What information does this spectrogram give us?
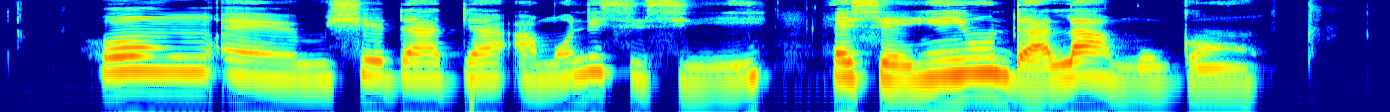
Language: Yoruba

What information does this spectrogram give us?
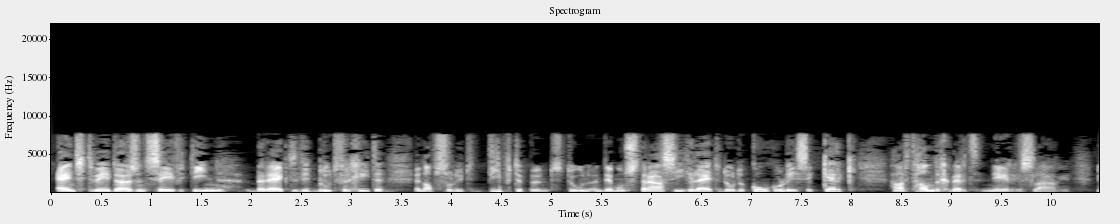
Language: Dutch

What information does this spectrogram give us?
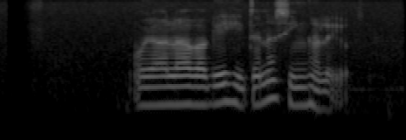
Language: Sinhala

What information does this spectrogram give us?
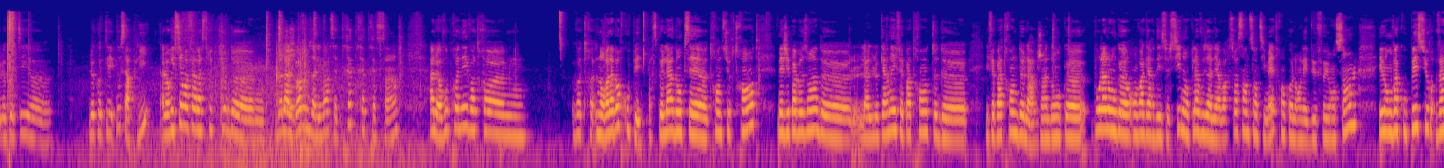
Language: French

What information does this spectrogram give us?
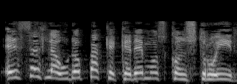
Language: Spanish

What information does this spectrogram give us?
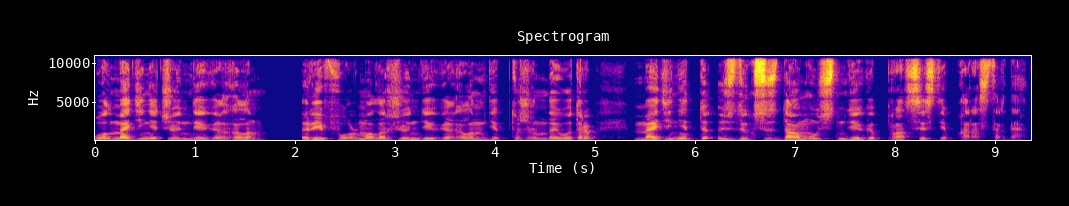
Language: Kazakh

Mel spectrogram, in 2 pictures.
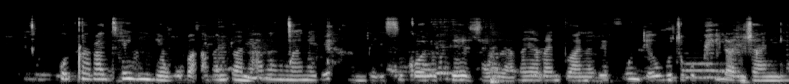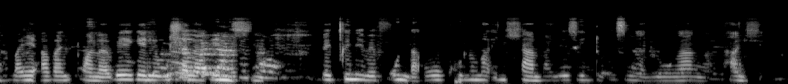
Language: North Ndebele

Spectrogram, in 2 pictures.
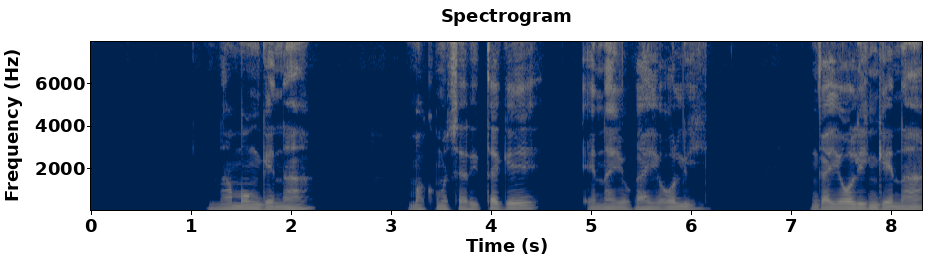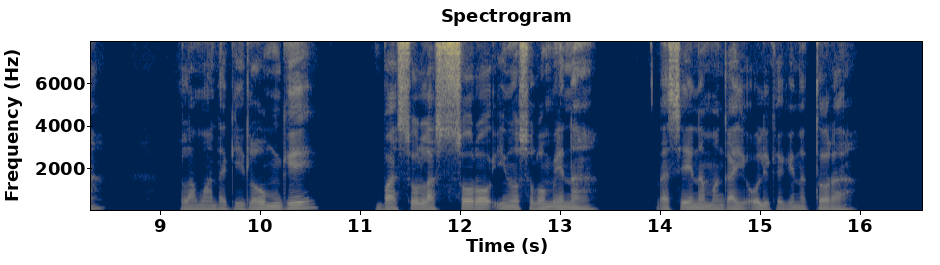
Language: Tidore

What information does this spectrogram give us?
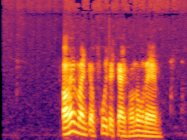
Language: Thai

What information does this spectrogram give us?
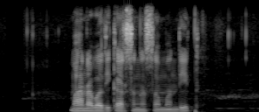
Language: Nepali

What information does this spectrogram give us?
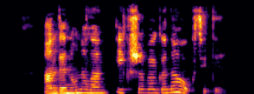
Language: Mari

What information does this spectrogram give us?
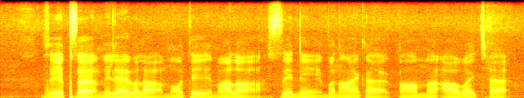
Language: Maithili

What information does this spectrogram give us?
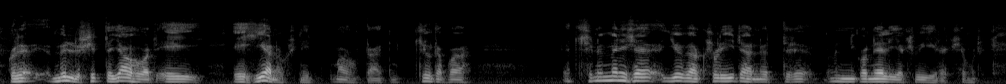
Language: Finnish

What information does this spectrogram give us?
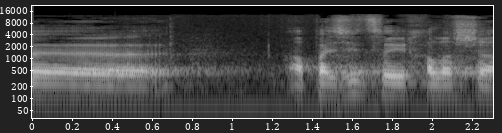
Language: Hebrew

